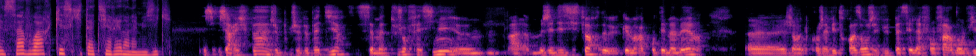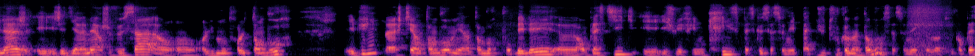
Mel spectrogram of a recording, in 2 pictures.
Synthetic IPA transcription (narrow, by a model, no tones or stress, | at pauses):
savwaʁkʲɛskʲi̥t̪at̪ʰiʁed̪ɑ̃lamyzik | ʒʒaʁivpaʒəʒəpøpad̪iʁsamat̪uʒuʁfasineøa̰ʒed̪ezist̪waʁd̪əkəməʁakɔ̃t̪ɛmamɛʁ | øʒɑ̃kɑ̃ʒavɛt̪χwazɑ̃ʒevypaselafɑ̃faʁd̪ɑ̃ləvilaʒeʒed̪iamamɛʁʒəvøsaɑ̃ɑ̰̃ːlɥimɔ̃t̪χɑ̃lət̪ɑ̃buʁ | epɥimaːʃt̪eɛ̃t̪ɑ̃buʁmɛɛ̃t̪ɑ̃buʁpuʁbebeøɑ̰̃plast̪ik̬ʲeeʒəlɥɛfɛynkχizpaʁsə̥kəsasɔnɛpad̪yt̪ʰukɔmɛ̃t̪̬ɑ̃buʁsasɔnɛkɔmɛ̃t̪χykɑ̃plas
